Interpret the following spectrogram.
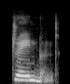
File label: "trainband", Indian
